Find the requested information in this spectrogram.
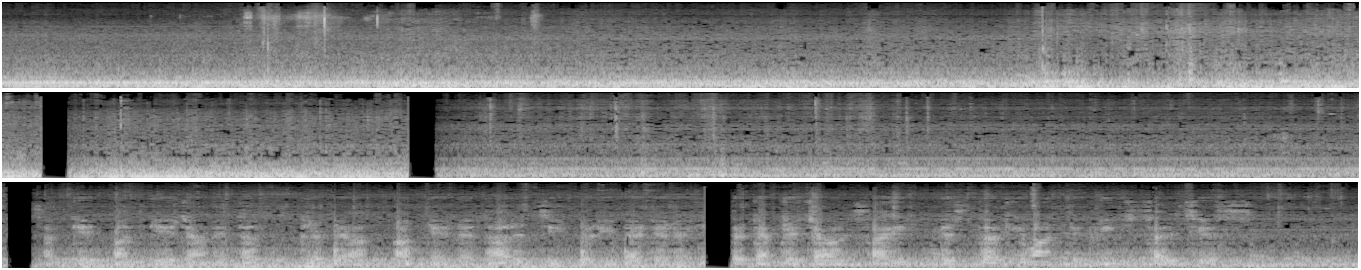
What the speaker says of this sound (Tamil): ஸோ நம்ம ஃப்ளைட்டை வந்துட்டு இப்போ சென்னை ஏர்போர்ட்டில் லேண்ட் ஆக போகுது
